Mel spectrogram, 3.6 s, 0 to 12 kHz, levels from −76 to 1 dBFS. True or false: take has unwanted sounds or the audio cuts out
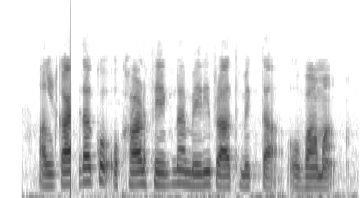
true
